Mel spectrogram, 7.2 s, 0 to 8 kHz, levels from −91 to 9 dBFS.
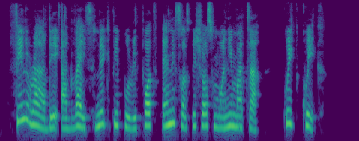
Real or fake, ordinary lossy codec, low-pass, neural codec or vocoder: fake; none; none; codec, 16 kHz, 4 kbps, FreqCodec, larger model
